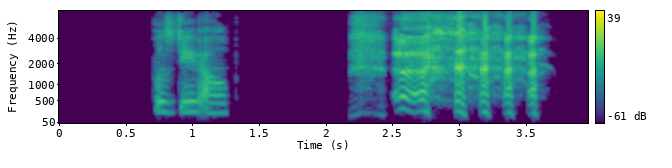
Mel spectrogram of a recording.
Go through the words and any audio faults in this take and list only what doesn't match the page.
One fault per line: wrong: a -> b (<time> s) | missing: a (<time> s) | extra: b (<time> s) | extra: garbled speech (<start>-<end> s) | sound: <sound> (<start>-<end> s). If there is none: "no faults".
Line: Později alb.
sound: laugh (2.2-3.7 s)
